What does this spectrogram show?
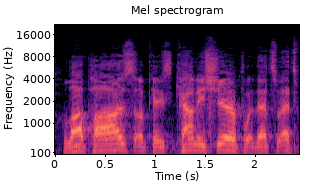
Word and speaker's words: La Paz: are and I want to make sure I pronounce these loophos Lou Lou Paz like to say that County right La Paz okay County Sheriff that's that's what a Buckeye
